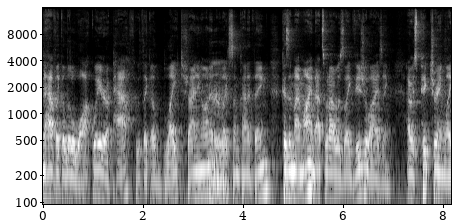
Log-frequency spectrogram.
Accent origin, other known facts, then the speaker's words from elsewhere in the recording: Warman, Saskatchewan, Canada; I grew up in Warman.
